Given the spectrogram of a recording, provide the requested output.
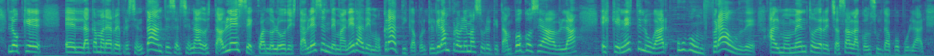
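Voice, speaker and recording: A woman with an Argentine accent speaks at a fairly high pitch and a moderate pace, her pitch swinging very widely. The recording is very clean, with a silent background. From Argentina. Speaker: philosopher. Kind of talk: interview. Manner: animated.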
